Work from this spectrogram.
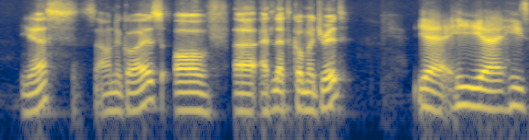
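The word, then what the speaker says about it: Saúl Ñíguez: Sal Niguez? Yes, Sal Niguez of Atletico Madrid.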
